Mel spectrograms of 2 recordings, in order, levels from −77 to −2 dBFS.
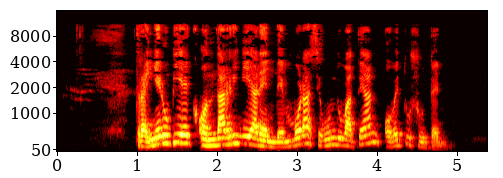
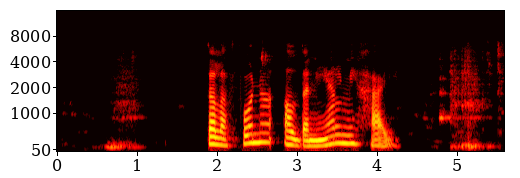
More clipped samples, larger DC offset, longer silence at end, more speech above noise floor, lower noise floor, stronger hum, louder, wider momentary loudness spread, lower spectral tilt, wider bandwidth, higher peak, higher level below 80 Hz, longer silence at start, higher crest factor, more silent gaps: neither; neither; first, 0.55 s vs 0.15 s; second, 28 dB vs 51 dB; second, -46 dBFS vs -76 dBFS; neither; first, -18 LUFS vs -26 LUFS; second, 15 LU vs 21 LU; second, -4.5 dB/octave vs -8 dB/octave; first, 11.5 kHz vs 7.2 kHz; first, 0 dBFS vs -8 dBFS; about the same, -68 dBFS vs -64 dBFS; about the same, 0.65 s vs 0.6 s; about the same, 18 dB vs 22 dB; neither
